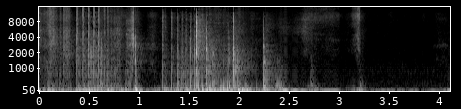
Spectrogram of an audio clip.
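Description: Fingertips turn the pages of a thin matte-paper jewelry catalog held open and rub them flat, making soft papery rustles and brushing swishes with a few crisp flicks. The first two seconds are dense, then the sound thins to scattered, quieter page sweeps.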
